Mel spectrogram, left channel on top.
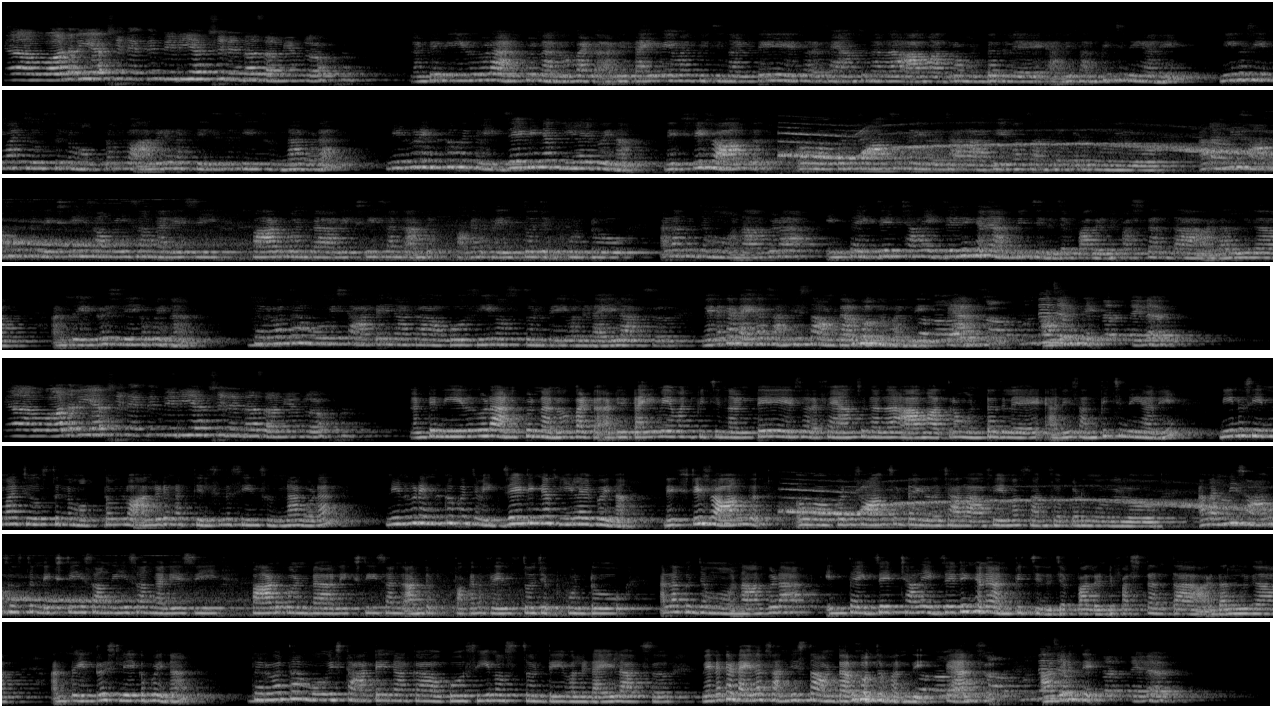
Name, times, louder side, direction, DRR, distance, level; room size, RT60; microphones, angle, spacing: voice 1, 0.0-3.5 24.8-25.5 38.7-39.1 40.6-40.8 47.3-48.8 49.1-49.8, left 2 dB, 10° left, -6 dB, 0.6 m, -32 dB
voice 2, 4.1-11.7 12.2-16.0 16.5-19.0 19.3-20.3 20.6-24.3 24.7-31.6 32.0-33.4 33.7-38.2 38.6-40.0 40.6-44.8 45.1-48.1 48.5-49.0, right 3 dB, 60° right, 3 dB, 0.3 m, -29 dB
sound 1, 20.5-31.2, equal, 85° left, 1.0 m, -37 dB
3.9 x 2.0 x 2.3 m, 1.1 s
head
